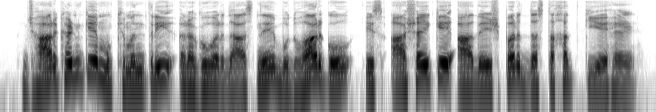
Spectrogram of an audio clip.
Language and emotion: Hindi, neutral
